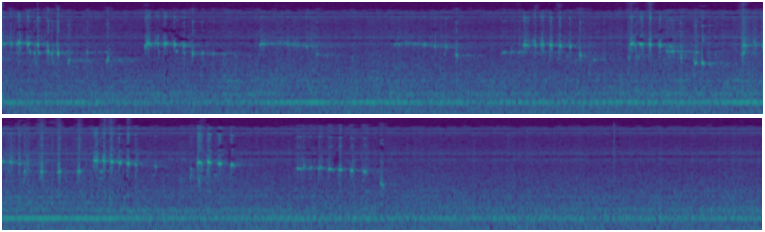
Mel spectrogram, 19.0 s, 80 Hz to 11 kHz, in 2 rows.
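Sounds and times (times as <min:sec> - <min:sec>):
steady hum: 0:00.0 - 0:19.0.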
